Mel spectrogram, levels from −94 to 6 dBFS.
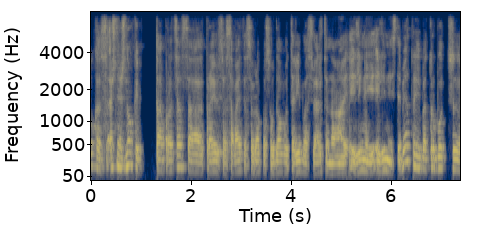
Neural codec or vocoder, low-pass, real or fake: none; 7.2 kHz; real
